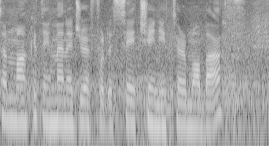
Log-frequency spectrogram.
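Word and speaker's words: Széchenyi: I can't even do Budapest properly, so Szechenyi. Ooh. Is that Szechenyi. Is Go on, how do you say Szechenyi.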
